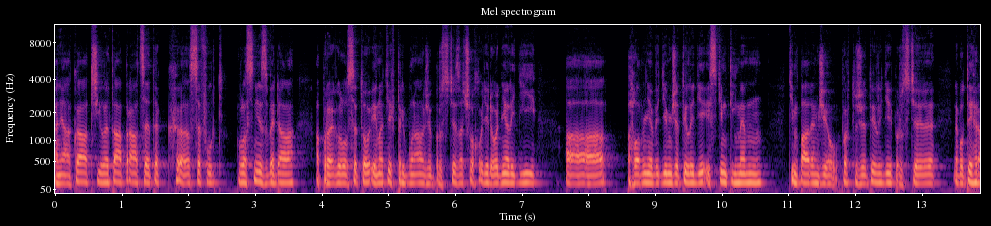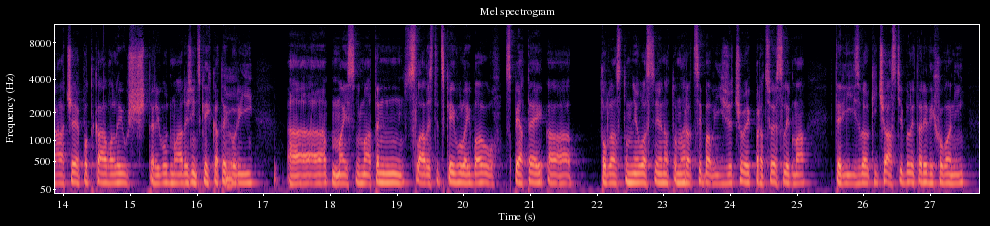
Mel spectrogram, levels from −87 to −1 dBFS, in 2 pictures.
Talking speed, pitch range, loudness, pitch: 170 wpm, 130-140 Hz, -25 LUFS, 135 Hz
